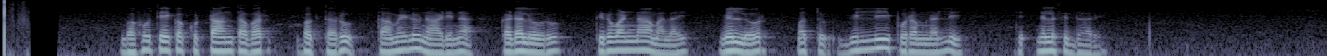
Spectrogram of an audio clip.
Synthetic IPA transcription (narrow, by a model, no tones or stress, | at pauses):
bʱɐɦut̪eːkɐkuʈːaːnt̪ɐʋɐɾbʱɐkt̪ɐɾut̪ɐmiɭunaːɽinɐkɐɽɐluːɾut̪iɾuʋɐɳːaːmɐlɐjʋelːuːɾmɐt̪ːuʋilːiːpuɾɐmnɐlːi | nilɐsid̪ːaːɾe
